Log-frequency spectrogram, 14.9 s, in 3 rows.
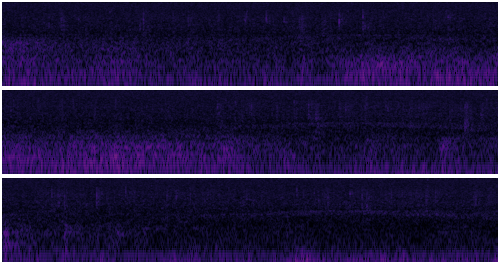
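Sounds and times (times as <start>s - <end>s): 
thunder: 0.0s - 1.5s, 3.4s - 11.3s
rain: 0.0s - 14.8s.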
